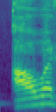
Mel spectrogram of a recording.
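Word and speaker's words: hour: after lunch यह में आवर के आगे जी हां sparing H ओ यू आर है इसे हम आवर पड़ते हैं आवर इसका उच्चारण वूल से हो रहा है इसलिए इसके आगे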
